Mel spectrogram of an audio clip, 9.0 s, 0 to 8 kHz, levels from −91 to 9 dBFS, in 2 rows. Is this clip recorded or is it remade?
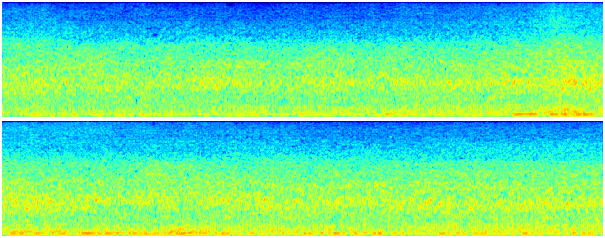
remade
